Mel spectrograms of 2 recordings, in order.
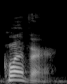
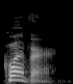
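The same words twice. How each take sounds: No difference in how they are said.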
